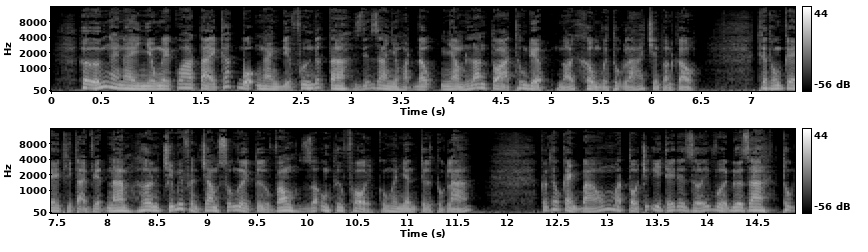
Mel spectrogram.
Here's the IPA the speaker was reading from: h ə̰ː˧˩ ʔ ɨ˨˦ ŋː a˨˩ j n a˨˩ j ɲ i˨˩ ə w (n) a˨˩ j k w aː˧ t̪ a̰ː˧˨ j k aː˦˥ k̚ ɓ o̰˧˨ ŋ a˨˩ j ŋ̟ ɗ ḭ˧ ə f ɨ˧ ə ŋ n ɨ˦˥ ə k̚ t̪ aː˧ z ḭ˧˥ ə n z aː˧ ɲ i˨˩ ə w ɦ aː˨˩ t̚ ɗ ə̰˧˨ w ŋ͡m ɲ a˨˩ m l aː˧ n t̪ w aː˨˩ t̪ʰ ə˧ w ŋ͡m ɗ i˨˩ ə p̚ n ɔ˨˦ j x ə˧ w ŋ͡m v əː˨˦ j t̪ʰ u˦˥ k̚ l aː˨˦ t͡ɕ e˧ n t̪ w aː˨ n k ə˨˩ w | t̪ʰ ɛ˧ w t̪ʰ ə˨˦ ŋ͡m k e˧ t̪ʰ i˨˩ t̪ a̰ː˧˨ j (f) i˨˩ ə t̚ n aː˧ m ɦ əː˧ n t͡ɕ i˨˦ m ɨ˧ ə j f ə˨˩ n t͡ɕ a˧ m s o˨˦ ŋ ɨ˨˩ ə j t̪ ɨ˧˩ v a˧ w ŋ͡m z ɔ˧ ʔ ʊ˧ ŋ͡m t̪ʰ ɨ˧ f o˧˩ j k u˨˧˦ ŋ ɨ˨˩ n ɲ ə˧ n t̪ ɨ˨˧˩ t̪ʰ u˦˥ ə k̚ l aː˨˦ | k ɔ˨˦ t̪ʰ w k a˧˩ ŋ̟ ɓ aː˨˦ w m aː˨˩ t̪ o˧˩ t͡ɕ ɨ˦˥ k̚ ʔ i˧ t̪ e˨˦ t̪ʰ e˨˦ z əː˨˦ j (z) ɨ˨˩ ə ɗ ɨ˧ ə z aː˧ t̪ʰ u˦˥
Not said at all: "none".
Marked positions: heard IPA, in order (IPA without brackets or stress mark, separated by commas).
ŋ, v, v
